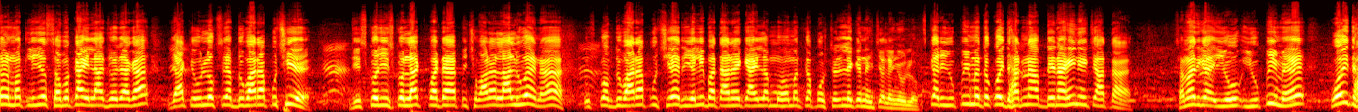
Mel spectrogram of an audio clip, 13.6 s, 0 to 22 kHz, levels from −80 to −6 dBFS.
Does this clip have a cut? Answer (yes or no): yes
